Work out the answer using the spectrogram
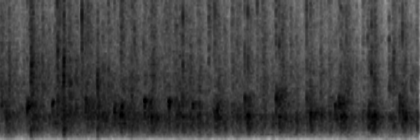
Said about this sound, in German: Klatscht mal bitte.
